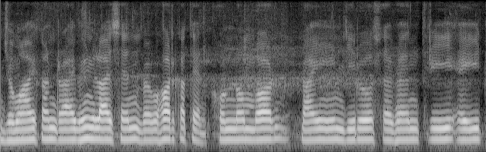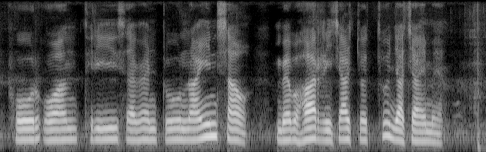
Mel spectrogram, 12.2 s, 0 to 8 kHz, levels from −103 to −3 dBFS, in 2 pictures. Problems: none marked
